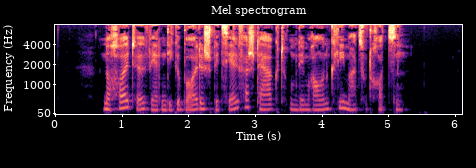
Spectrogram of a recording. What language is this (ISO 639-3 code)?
deu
